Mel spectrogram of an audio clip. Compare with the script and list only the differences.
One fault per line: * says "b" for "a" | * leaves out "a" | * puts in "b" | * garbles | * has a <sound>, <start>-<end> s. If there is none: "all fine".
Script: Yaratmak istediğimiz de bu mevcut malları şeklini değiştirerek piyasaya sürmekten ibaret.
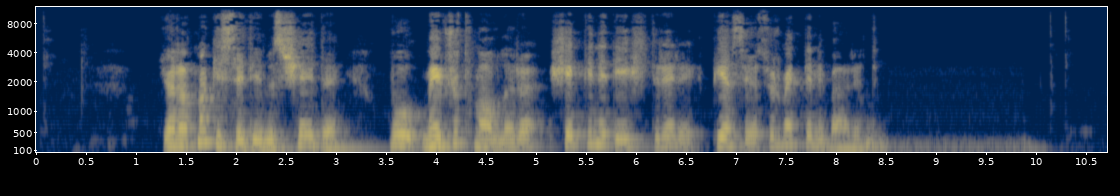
* puts in "şey"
